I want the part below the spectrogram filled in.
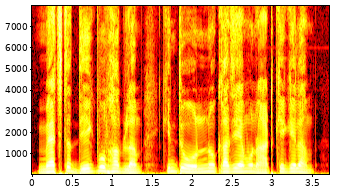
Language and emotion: Bengali, sad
